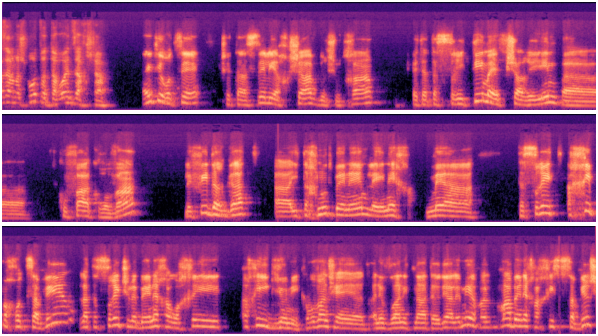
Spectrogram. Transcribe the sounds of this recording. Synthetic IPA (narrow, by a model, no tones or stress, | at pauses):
zalmaʃmaut̪veat̬aʁoezeaχʃav | aitiʁo̞t͡se̞ | ʃe̞taːse̞liaχʃavbiʁʃutχa | etat̪asʁitimhaefʃaʁiimba | t̪kufaːkʁo̞va | le̞fidaʁɡat | aitaχnutbe̞nehemleːne̞χa | mea | tasʁitaχipaχo̞tsaviʁlat̪asʁit̪ʃelibeːne̞χauaχi | aχiːɡjo̞nikamuvanʃe̞anevuanit̪naːt̪ajo̞d̪eale̞miavalmabeːne̞χaːχisaviʁ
